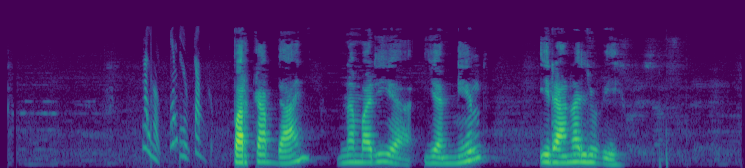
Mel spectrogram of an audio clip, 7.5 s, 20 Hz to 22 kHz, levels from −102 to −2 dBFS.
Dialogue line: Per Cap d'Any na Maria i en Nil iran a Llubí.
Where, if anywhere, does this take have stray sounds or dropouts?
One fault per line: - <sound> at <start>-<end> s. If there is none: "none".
- chirp at 1.4-2.1 s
